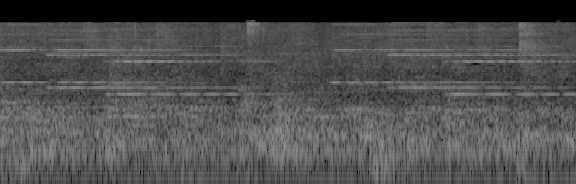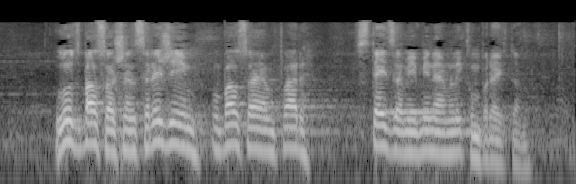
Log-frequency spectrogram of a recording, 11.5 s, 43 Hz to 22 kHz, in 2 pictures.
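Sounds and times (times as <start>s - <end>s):
loud electric parliament voting bell ringing: 0.0s - 2.5s, 3.3s - 7.1s
speech: 6.3s - 11.2s.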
